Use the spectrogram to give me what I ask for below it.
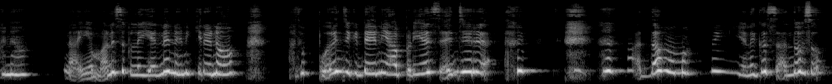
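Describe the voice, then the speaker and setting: A woman plays a shy, loving young bride in a romantic audio drama, with a very high, girlish voice. She talks in a coy, teasing way that slips into tearful, gushing warmth. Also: normal speed. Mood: tearful joy.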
